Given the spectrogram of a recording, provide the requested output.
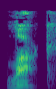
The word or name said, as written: lough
